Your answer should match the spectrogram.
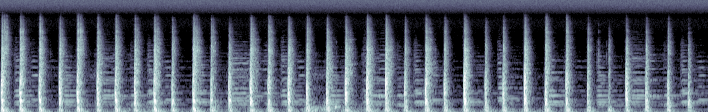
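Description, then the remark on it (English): Steady, rapid knocking on the closed wooden door of a room on an upper floor, dozens of firm raps in an even rhythm that continues without pause, fairly loud, with no voices. “When your arm starts to get tired is when the door finally opens.”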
